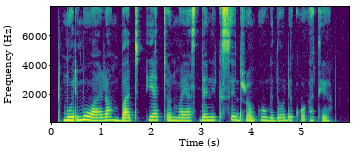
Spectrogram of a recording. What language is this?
Kikuyu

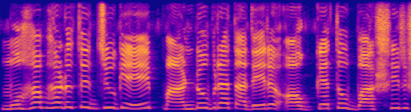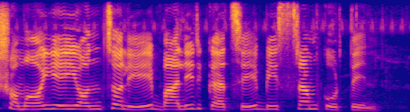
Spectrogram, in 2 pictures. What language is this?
Bangla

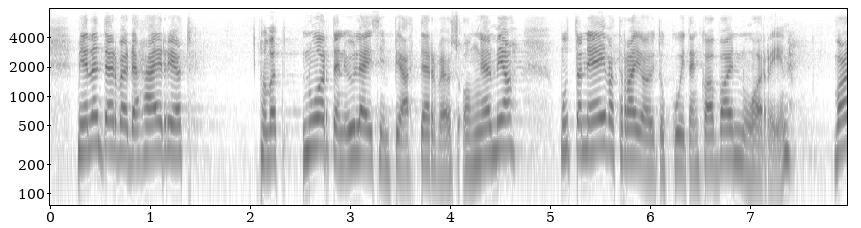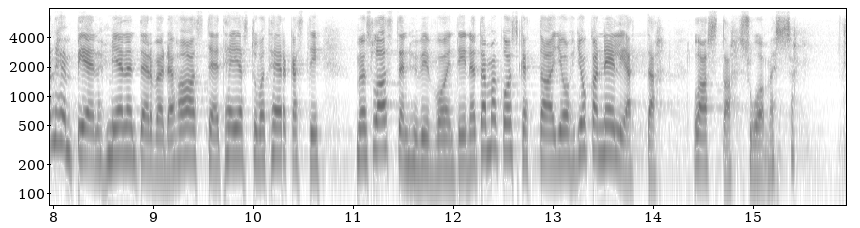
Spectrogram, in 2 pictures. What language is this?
Finnish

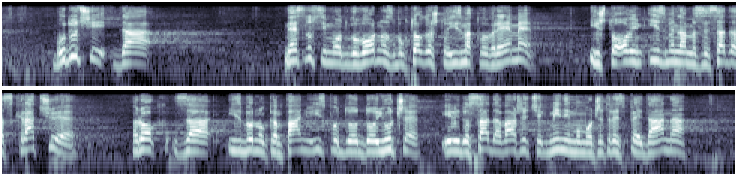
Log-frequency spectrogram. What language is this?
Serbian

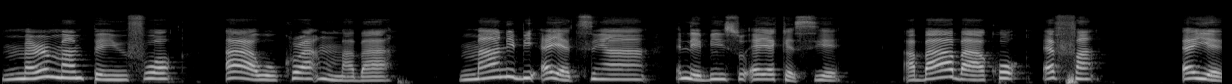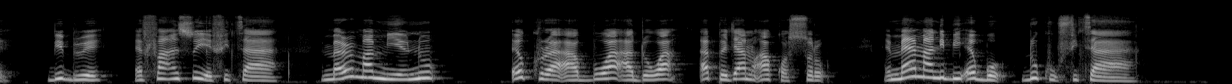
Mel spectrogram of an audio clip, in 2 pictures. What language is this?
Akan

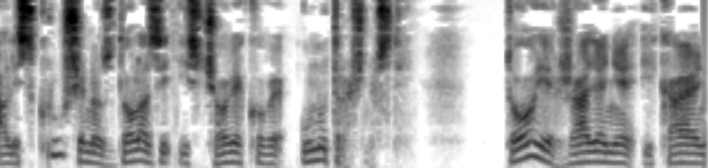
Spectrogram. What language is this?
Croatian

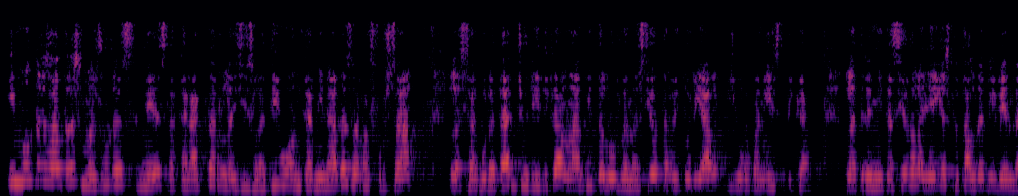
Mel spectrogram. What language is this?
Catalan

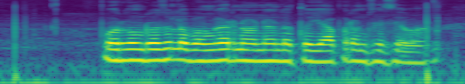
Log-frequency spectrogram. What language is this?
Telugu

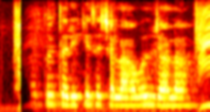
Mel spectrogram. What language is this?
Bhojpuri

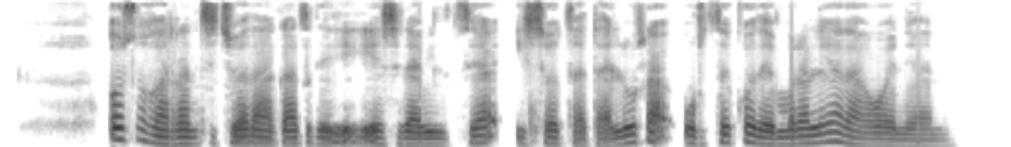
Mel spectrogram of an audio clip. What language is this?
Basque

